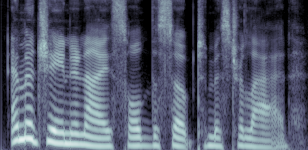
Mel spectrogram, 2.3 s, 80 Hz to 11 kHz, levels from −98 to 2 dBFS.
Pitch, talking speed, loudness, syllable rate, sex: 200 Hz, 260 wpm, -17 LUFS, 5.3 syllables/s, female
